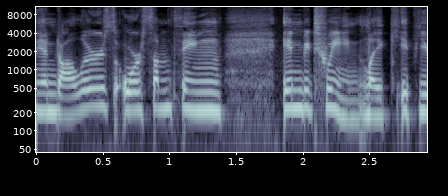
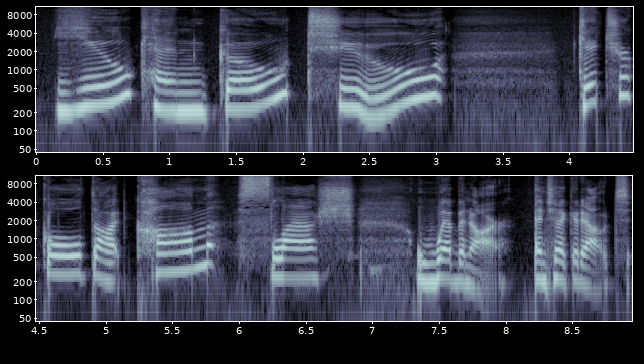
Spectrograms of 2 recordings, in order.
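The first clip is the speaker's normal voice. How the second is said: much slower pace of speech. A host telling listeners where to find a webinar replay, talking slowly. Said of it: "the reason I'm talking so slowly".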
